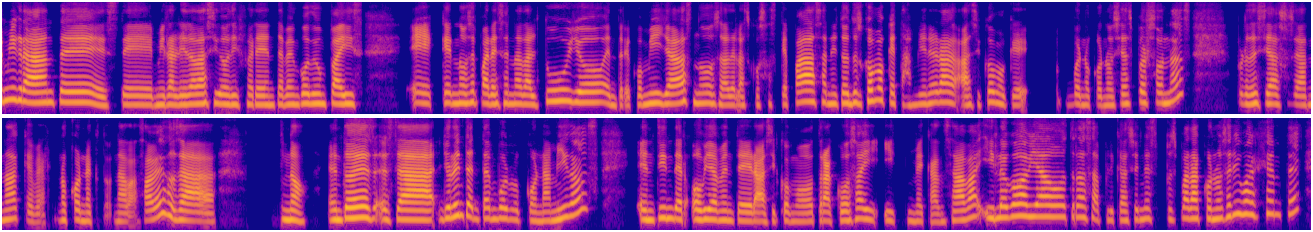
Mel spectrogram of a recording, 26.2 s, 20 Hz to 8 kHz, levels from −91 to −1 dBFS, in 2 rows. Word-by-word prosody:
soy - - +2
migrante, 245 -5 +4
este 195 +1 -3
mi 195 - -2
realidad 200 +2 +1
ha 215 - +2
sido 215 -1 -2
diferente, 200 0 -2
vengo 205 +2 -1
de 220 - +2
un 215 - -2
país, 210 -1 +2 0.5
eh, 225 -2 0
que 230 - 0
no 220 0 -1
se 245 - -2
parece 220 0 -1
"nada 210 -1 0
al 190 -3 -3
tuyo", 250 -3 0
entre 185 -3 -6
comillas, 220 +4 +1
¿no?, 225 0 -3
o - - -4
sea, 190 -3 -3
de 190 - -3
las 185 0 -7
cosas 190 +1 -15
que 200 - -7
pasan. 245 +1 +4
Entonces, 225 0 -2
como 280 +2 +1
que 225 - -3
también 195 +3 -7
era 240 0 +1
así 195 -2 -3
como 230 -4 -3
que 185 0 -8 0.3
bueno, 190 0 -7
conocías 185 +3 -7
personas, 240 - -4 0.4
pero 210 -2 -6
decías, 215 -2 -2
o - - -20
sea: 190 -2 -3
"Nada 220 +4 0
que 185 -7 -9
ver, 170 - -10
no 205 -1 -6
conecto 190 -5 -5
nada", 180 -1 -4
¿sabes?, 220 +11 +1
o 295 - 0
sea, 195 -4 +4 0.6
no. 210 -5 +1 0.2
Entonces, 245 +3 +6
o 215 - -1
sea, 210 -1 +7
yo 235 +3 +1
lo - - +6
intenté 285 -6 0
en 230 - -4
Bumble 230 -4 -3
con 190 0 -5
amigas, 250 - 0 0.5
en 210 -1 0
Tinder, 245 -2 0
obviamente, 205 -3 +1
era 185 - +4
así 185 +1 -5
como 180 -2 -5
otra 190 0 +1
cosa 200 +6 -2
y 220 -2 -3
y 195 -2 -8
me 185 -1 -7
cansaba, 205 +9 0
y 245 -1 -2
luego 260 +2 +2
había 280 -1 +4
otras 270 -1 -3
aplicaciones, 210 +2 -7
pues, 220 -2 -11
para 240 -1 +2
conocer 240 +5 -2
igual 335 -3 +1
gente, 335 +2 -6
215 Hz, 200 wpm, -23 LUFS, 195-245 Hz, 0.6 s, sea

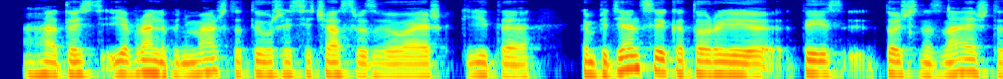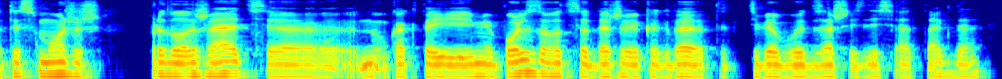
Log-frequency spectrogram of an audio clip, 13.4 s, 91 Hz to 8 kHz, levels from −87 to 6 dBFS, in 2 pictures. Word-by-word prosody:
Ага, 120 0 +1
то - - +1
есть 120 0 0
я 125 -1 +1
правильно 130 -3 +4
понимаю, 120 +6 +1
что 145 -5 -5
ты 125 +2 -1
уже 120 0 0
сейчас 120 0 0
развиваешь 110 0 +1
какие-то 110 -2 -2 0.2
компетенции. 155 +6 +3
Которые 125 -4 +3
ты 130 -2 +4
с 125 - -11 0.3
точно 125 -2 +1
знаешь, 130 +6 +1
что 135 -4 -5
ты 115 - -4
сможешь 120 0 -1 0.3
продолжать 120 +2 +1
э, 105 -2 -2
ну 110 - -3
как-то 110 0 -3
и 105 -1 +2
ими 110 +1 0
пользоваться, 115 -1 0
даже 110 0 -1
когда 105 +1 0
т 105 -1 -15
тебе 105 0 -1
будет 105 0 -1
за 105 +1 -1
60, 100 +1 -7
так 120 +1 -6
да? 110 +2 -6
115 Hz, 165 wpm, -23 LUFS, 105-125 Hz, 0.3 s, правильно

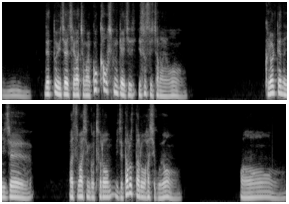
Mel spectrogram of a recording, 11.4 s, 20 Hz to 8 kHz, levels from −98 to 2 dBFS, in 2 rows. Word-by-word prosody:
음. 105 -2 -15 0.3
근데 145 -1 +2
또 165 0 +4
이제 140 0 +6
제가 130 0 +3
정말 120 -2 -2
꼭 235 -1 0
하고 225 -3 +4
싶은 195 -5 -1
게 140 - +4
이제 120 +1 -5
있을 125 +4 -3
수 145 - -7
있잖아요. 105 -4 -7 1.6
그럴때는 160 -2 +4
이제 115 -3 +1 0.8
말씀하신 130 0 +1
것처럼 125 +4 -1
이제 115 -2 -6
따로따로 150 - +4
하시고요. 105 -4 -4 1.2
어. 110 -3 -6
120 Hz, 260 characters per minute, -23 LUFS, 110-135 Hz, 1.6 s, 이제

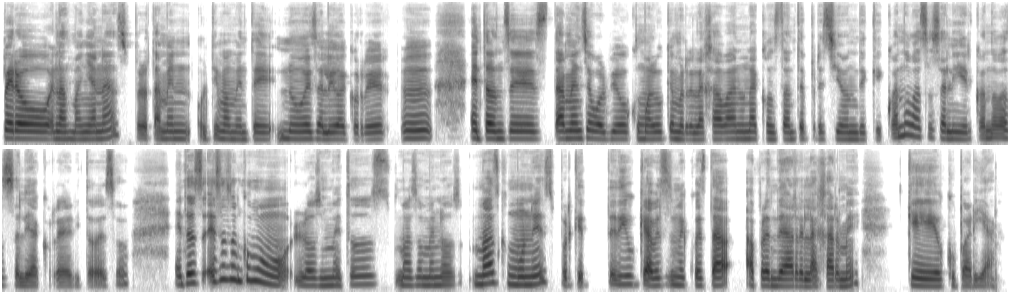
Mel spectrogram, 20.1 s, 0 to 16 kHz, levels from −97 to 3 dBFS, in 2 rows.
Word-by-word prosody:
pero 185 -3 +6
en - - 0
las 175 0 +3
mañanas, 175 +7 -1
pero - - -2
también 185 - -2
últimamente 170 -1 -3
no 180 -1 -1
he - - 0
salido 175 -1 +1
a 170 - -1
correr, 165 +1 -3
uh. 195 +1 +2 0.4
Entonces, 185 -1 +3
también 195 +1 +3
se 200 - +3
volvió 180 -1 0
como 175 -1 -3
algo 180 +1 -1
que 185 - -3
me 175 - 0
relajaba 170 +1 0
en 180 - -2
una 180 0 -1
constante 175 0 -4
presión 170 0 -1
de 170 0 -7
que: - - -12
"¿Cuándo 275 +2 -2
vas 235 -3 0
a - - -5
salir? 180 -3 -1
¿Cuándo 100 +1 -3
vas 100 -1 +2
a - - +9
salir 95 -1 -1
a 90 - -4
correr?", 90 -1 -6
y - - -21
todo - - -5
eso. - - -3 0.4
Entonces, 240 +4 +4
esos 345 +2 +3
son 330 -3 +3
como 280 -10 +2
los 190 -1 -1
métodos, 210 +3 -3
más 195 0 -3
o - - -2
menos, 195 - -2
más 230 +3 +4
comunes, 215 +4 +1
porque - - -5 0.2
te - - -2
digo 215 0 -1
que - - +4
a - - +8
veces 190 +2 -2
me 200 -1 -2
cuesta 190 -1 +2
aprender 180 -1 +2
a 170 - +5
relajarme 170 +3 +1 0.5
que 180 -3 +3
ocuparía. 90 - -5
180 Hz, 195 wpm, -25 LUFS, 170-200 Hz, 0.5 s, a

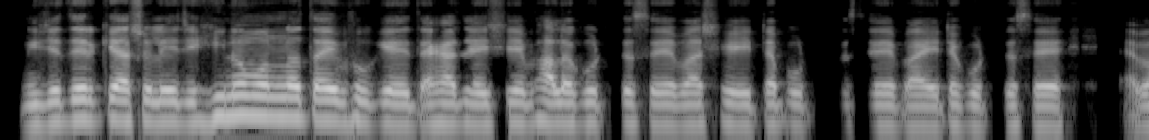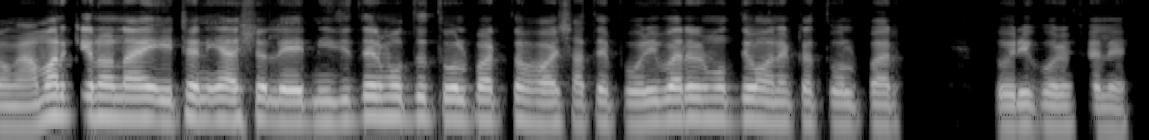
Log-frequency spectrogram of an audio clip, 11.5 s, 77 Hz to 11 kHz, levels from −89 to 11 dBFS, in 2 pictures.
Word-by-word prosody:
নিজেদেরকে 160 +4 +1
আসলে 155 0 -1
এই - - -2
যে - - -1
হীনমন্যতায় 180 -3 +4
ভুগে 145 -2 0
দেখা 145 0 +2
যায় 140 -1 0
সে 150 - -2
ভালো 145 -1 +3
করতেছে, 145 -1 -5
বা 140 - -1
সে 150 - -9
এটা 140 0 -4
করতেছে, 135 0 -13
বা 130 - -3
এটা 135 - -6
করতেছে। 130 0 -6 0.4
এবং 130 0 -3
আমার 185 +4 +5
কেন 180 0 +4
নাই? 170 0 +6
এটা 175 - 0
নিয়ে 165 0 +4
আসলে 160 -2 +2 0.2
নিজেদের 160 +4 +1
মধ্যে 175 0 -1
তোলপাড় 165 -1 +2
তো - - +1
হয়। 145 0 0
সাথে 145 +1 -4
পরিবারের 165 +3 +2
মধ্যেও 165 0 0
অনেকটা 150 0 -5
তোলপাড় 140 -1 -5 0.5
তৈরি 135 +1 -1
করে 130 -1 -3
ফেলে। 125 -1 -5
150 Hz, 200 wpm, -22 LUFS, 140-165 Hz, 0.5 s, নাই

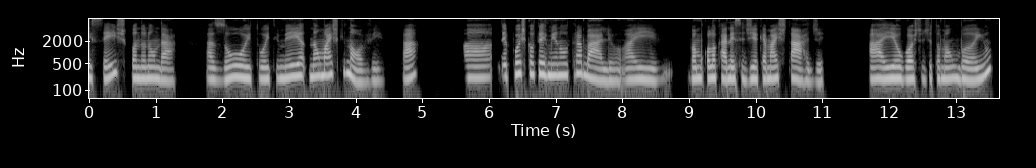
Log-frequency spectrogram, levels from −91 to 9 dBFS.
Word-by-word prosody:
às 210 - -1
18h, 235 +11 -2
quando 210 -1 +2
não 210 0 +2
dá, 185 -2 -2 0.5
às 195 -2 -4
20h 215 -1 +2
20:30, 215 +4 +1
não 230 +1 +1
mais 255 +1 +2
que 300 - -10
21 180 -6 -1 0.2
tá. 205 +5 0 0.8
Hã, 215 +1 -2
depois 270 +4 0
que - - -5
eu 265 - +2
termino 255 -2 +3
o 255 - 0
trabalho, 195 -10 0
aí, 195 -1 0 0.4
vamos 205 0 +1
colocar 210 -1 +1
nesse 205 0 +1
dia 200 +2 +1
que 200 - -6
é - - -1
mais 205 +1 0
tarde, 180 -4 -1 0.6
aí, 205 0 +2
eu 210 0 +4
gosto 200 0 0
de 205 - -7
tomar 205 -1 -1
um 210 0 +1
banho, 200 - +1
205 Hz, 160 wpm, -23 LUFS, 195-225 Hz, 0.8 s, eu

